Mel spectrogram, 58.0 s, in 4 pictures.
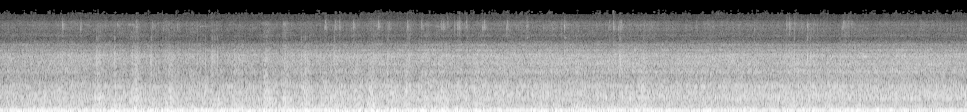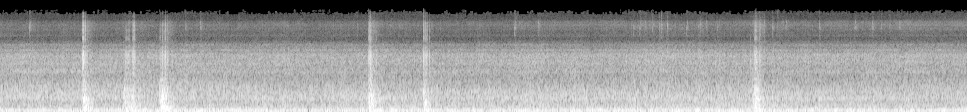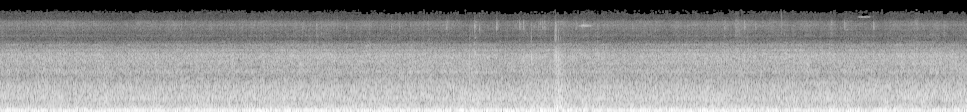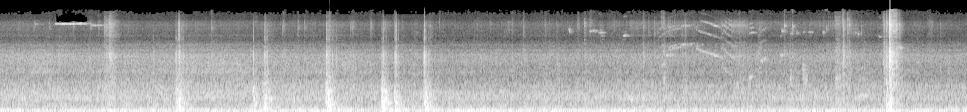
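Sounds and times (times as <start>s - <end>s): train carriage rumbling on rails: 0.0s - 58.0s
sharp knocks: 15.7s - 17.6s, 20.0s - 21.5s, 25.7s - 26.3s, 46.1s - 46.6s, 47.3s - 50.2s.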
